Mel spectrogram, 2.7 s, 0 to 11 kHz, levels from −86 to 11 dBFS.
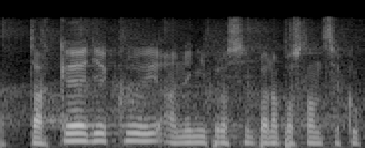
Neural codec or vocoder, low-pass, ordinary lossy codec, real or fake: none; 7.2 kHz; MP3, 96 kbps; real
